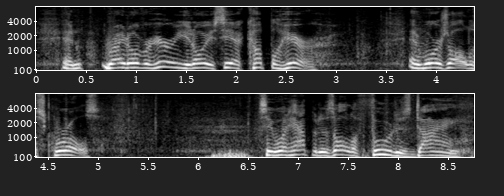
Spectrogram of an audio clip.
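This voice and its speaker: With noticeable background noise, a man with an American accent talks at a moderate pace in a high voice, with ordinary pitch variation and long, frequent pauses. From US, same local area all his life. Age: 60s. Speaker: outdoor vlogger, veteran. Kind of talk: walking vlog narration. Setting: outdoors, walking in woods. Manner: casual, halting with fillers.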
